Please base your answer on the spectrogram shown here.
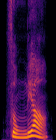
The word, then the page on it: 总量: zǒng liàng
